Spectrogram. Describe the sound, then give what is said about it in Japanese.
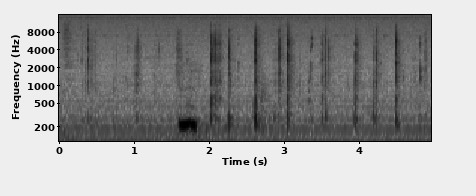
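Teeth bite through the cold, crispy chocolate coating on vanilla ice cream, giving many faint, sharp crunches and crackly snaps at an uneven pace. “あ聞こえるかなこのチョコレートのパリパリ感がいいんですよね”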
